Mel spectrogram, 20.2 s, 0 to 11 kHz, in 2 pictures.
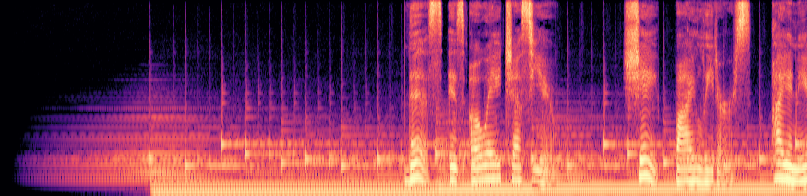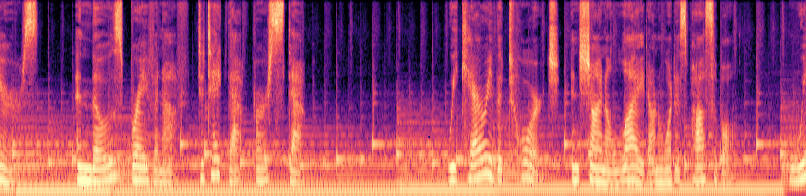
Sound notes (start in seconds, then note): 0.8 soft upbeat music; 5.2 voiceover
